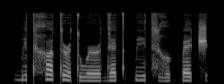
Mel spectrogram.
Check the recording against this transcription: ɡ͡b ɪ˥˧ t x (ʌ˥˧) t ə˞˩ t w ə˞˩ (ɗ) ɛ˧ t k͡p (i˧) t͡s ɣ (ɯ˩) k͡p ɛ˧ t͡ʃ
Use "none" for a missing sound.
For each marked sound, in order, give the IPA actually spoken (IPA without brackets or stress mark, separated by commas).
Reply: ʌ˥˧, d, i˧, ʊ˩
